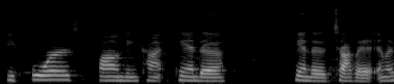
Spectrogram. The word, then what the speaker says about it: Kanda: self-sustaining wondering though what you said before founding canada canada chocolate am i saying it correctly mm-hmm but i but i welcome everyone that i'm not a stickler so it's candid chocolates but i welcome everybody yeah candle panda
